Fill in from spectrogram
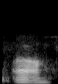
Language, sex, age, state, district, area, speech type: Manipuri, male, 45-60, Manipur, Churachandpur, rural, conversation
